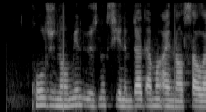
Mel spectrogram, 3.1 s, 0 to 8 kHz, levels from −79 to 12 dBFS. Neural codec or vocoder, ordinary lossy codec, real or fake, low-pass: none; Opus, 24 kbps; real; 7.2 kHz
